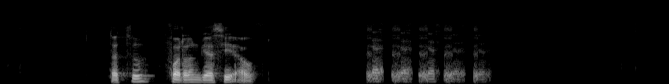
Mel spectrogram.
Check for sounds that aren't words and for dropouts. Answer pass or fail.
fail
